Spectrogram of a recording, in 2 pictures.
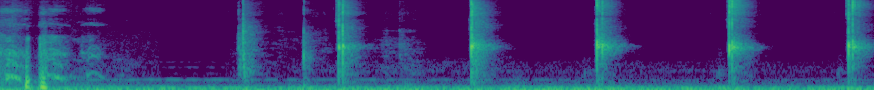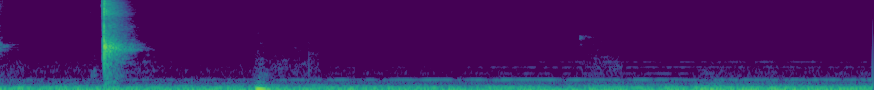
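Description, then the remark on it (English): About eight crisp finger snaps ring out over a few seconds, sharp and bright, falling into a fairly steady rhythm against a low, constant hum, with no voices. “If there's a snapping addiction, I'm there.”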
